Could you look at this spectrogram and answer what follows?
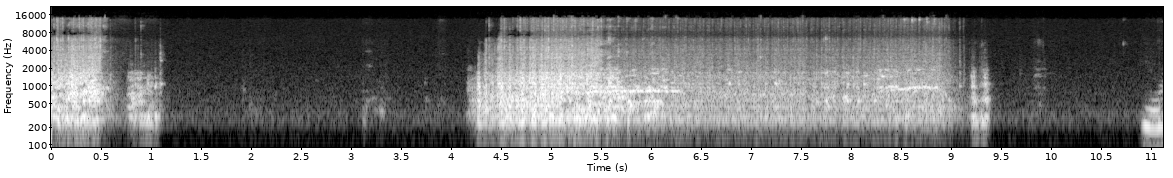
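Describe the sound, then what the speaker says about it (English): A sewing machine stitches fabric with a quarter-inch seam, whirring in a brief burst and then running in a loud, steady, close hum for about five seconds before stopping, with a short burst again at the end. "I align my fabrics here very well and start sewing."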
